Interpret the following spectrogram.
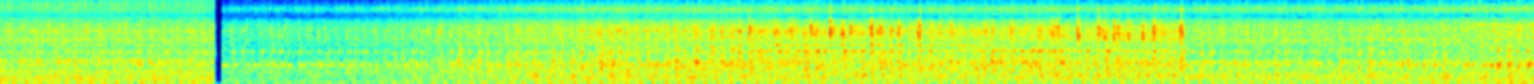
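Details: Car engine at idle, no leaks seen on the cover; steady light knocking about three per second over the engine hum; worn water pump bearing, timing belt kit and pulleys being checked.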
